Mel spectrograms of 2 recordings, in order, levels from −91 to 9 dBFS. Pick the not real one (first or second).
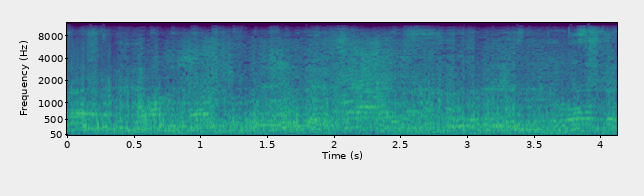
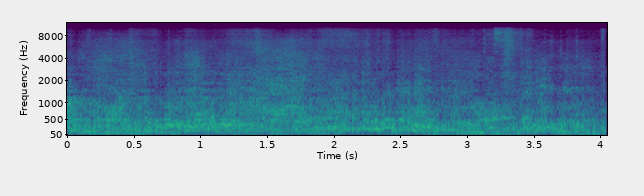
second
